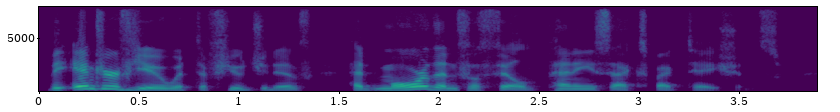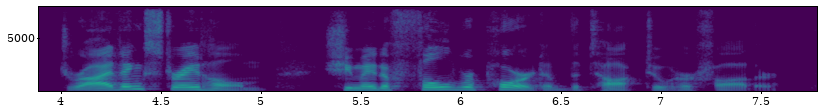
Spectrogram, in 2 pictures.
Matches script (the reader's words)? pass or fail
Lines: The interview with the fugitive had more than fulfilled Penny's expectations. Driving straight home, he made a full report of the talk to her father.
fail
